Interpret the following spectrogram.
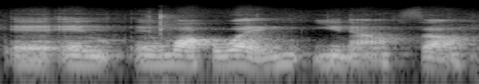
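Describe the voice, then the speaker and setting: A woman with a lowish voice talks calmly and plainly on a podcast, walking through her point step by step. Her voice bounces around an echoey room. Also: moderate pace, gravelly, a little hiss or hum. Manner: calm, matter-of-fact, plainly explaining. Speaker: podcast co-host. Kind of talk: casual conversational chat.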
